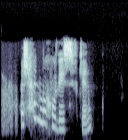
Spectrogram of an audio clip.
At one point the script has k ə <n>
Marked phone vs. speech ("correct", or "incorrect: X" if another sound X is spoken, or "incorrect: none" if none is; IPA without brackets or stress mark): correct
